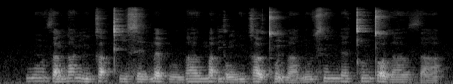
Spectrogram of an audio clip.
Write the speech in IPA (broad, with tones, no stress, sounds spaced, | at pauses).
w ũ˦ θ ä̰˦˨ ŋ ä˦ ŋ ĩ˨ k ä˦ ʔ kʰ i˨ sʰ e˨ m ɛ̰˦˨ p u˨ w a˦ ʊ̯ m ä˦ ʔ j o̰˦˨ ŋ ĩ˦ k a̰˦˨ ʊ̯ tʰ ũ˦˨ n ä˨ n ũ˦ s ĩ˦ ŋ ɛ˦ kʰ ũ˦ t ɔ̰˦˨ l a˦ ʊ̯ θ ä˨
